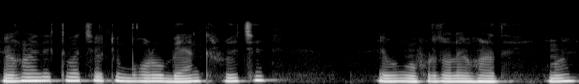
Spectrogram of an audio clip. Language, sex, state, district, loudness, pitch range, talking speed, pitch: Bengali, male, West Bengal, Paschim Medinipur, -12 LUFS, 140-170 Hz, 125 wpm, 150 Hz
